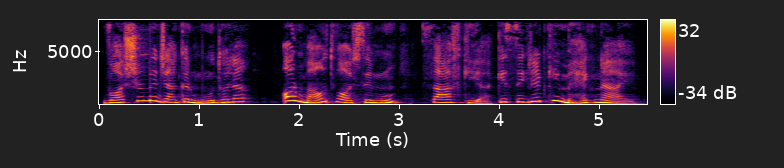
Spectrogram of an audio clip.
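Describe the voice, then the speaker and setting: A woman narrating a love story in an expressive storytelling voice. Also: a little high, moderate pace. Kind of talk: scripted narration.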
